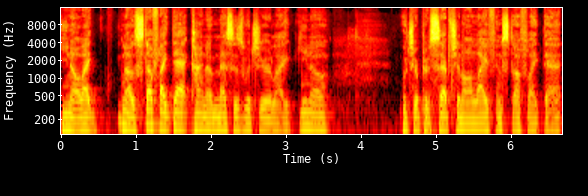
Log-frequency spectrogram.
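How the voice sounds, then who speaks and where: A man with a New York accent, fairly low-pitched, at a moderate pace with ordinary pitch variation, on a very clean recording with a silent background. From New York City (Queens). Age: 40s. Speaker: interviewee sharing life story. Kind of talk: interview testimony. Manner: hesitant, many fillers.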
